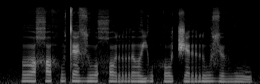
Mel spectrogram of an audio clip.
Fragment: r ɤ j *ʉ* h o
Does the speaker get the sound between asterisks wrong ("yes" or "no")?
yes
